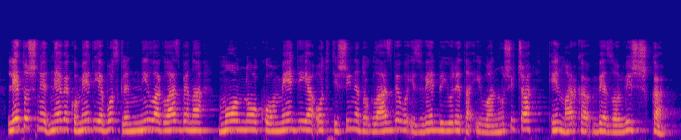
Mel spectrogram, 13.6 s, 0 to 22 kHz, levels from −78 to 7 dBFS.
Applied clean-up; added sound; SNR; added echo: none; none; none; reverberation time 0.2 s.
